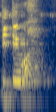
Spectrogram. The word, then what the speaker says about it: Titehua: Bueno, a veces me salen mis malas mundos de más igual, pero el correcto es como dicen que tiene que llevar el saltillo. Pronúncialo con saltillo. Titehua.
